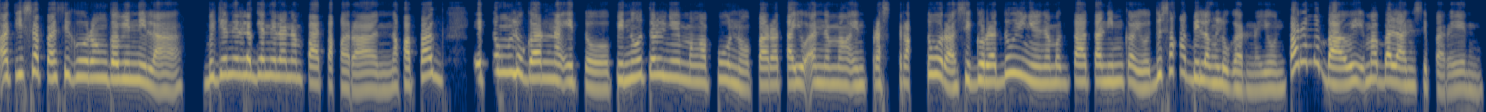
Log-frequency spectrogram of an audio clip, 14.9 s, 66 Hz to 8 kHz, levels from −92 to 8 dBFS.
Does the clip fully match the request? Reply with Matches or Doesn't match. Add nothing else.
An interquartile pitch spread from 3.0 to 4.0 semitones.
Doesn't match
